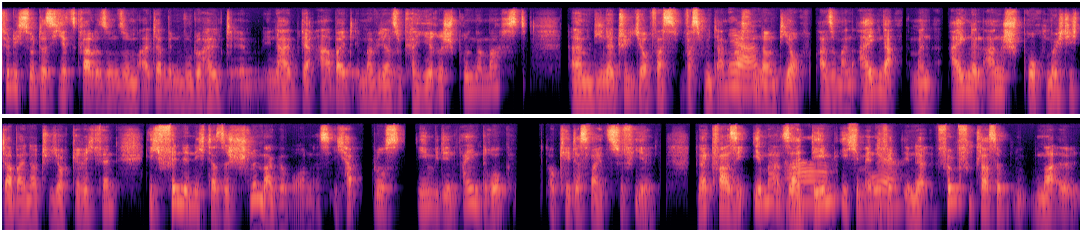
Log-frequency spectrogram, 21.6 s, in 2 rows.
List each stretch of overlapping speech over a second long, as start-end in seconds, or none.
18.6-19.8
